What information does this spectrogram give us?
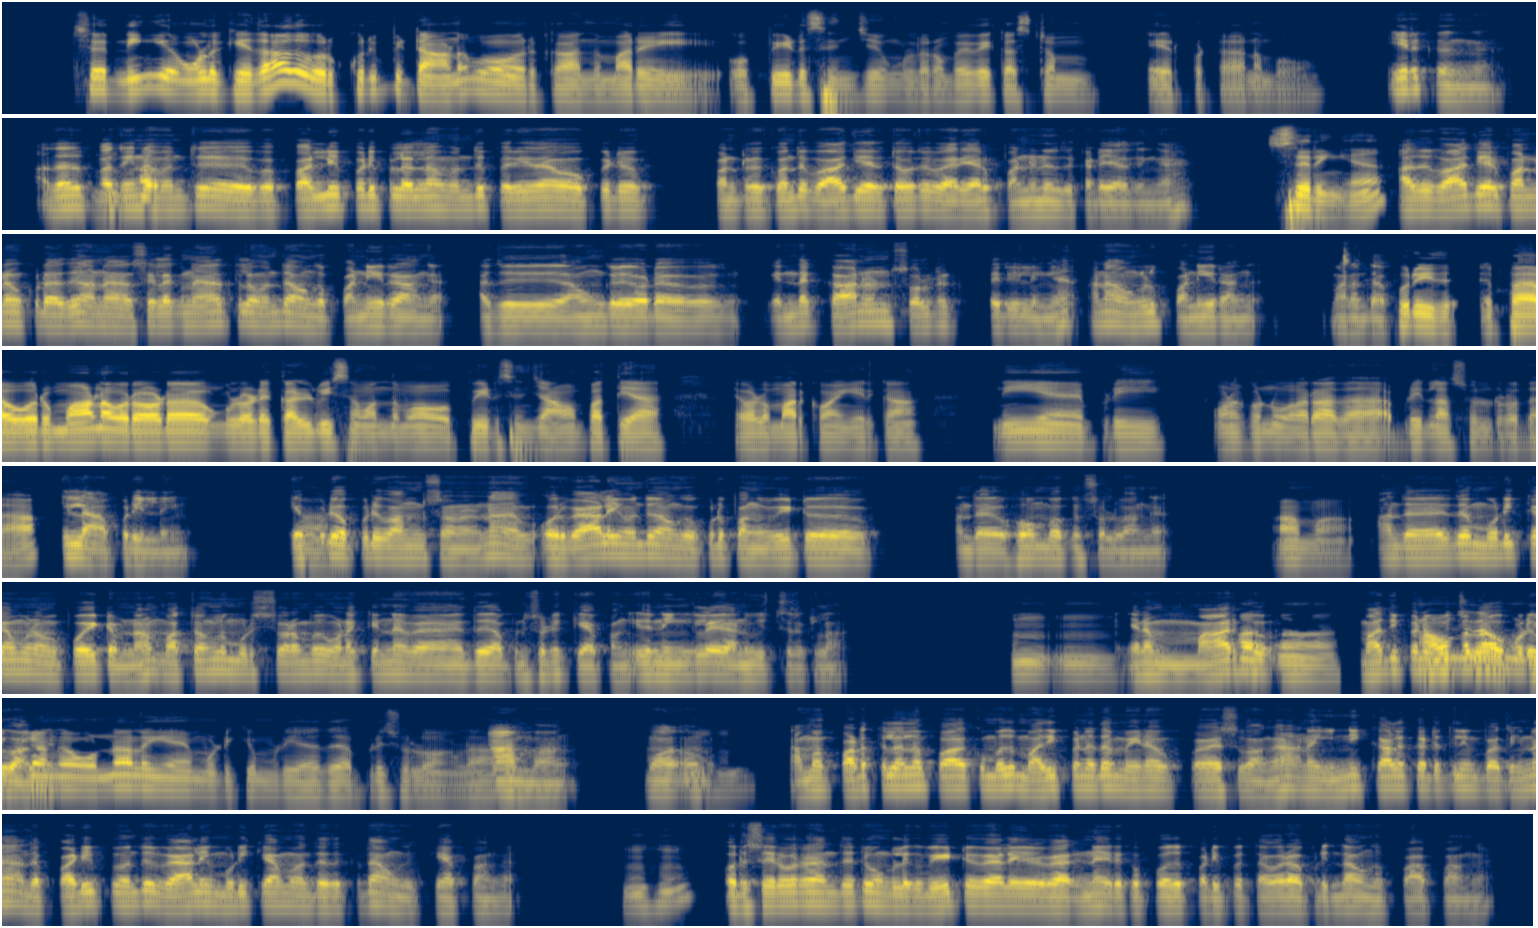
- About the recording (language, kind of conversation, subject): Tamil, podcast, மற்றவர்களுடன் உங்களை ஒப்பிடும் பழக்கத்தை நீங்கள் எப்படி குறைத்தீர்கள், அதற்கான ஒரு அனுபவத்தைப் பகிர முடியுமா?
- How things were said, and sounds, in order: "சில" said as "சிலகு"; tsk; in English: "ஹோம்வொர்க்னு"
